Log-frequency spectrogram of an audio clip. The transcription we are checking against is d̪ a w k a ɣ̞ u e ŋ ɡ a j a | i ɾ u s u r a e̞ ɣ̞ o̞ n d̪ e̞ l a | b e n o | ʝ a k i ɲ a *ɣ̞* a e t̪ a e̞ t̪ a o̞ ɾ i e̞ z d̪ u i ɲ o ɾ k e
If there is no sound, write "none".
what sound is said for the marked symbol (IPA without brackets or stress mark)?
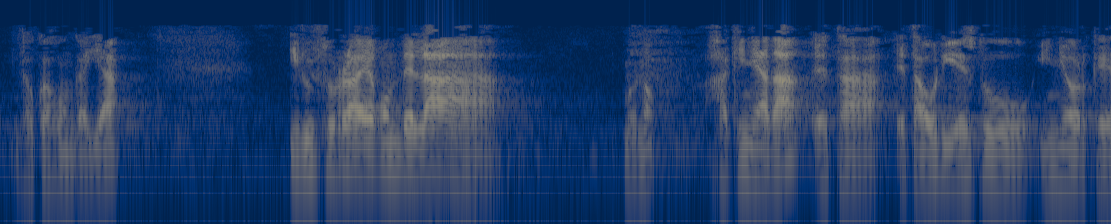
ð̞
